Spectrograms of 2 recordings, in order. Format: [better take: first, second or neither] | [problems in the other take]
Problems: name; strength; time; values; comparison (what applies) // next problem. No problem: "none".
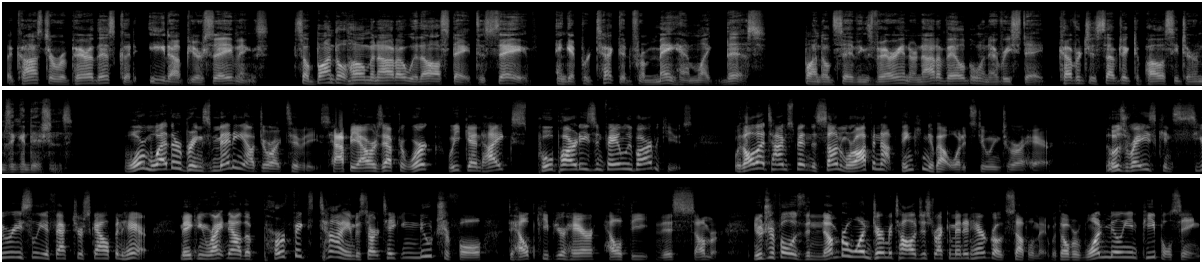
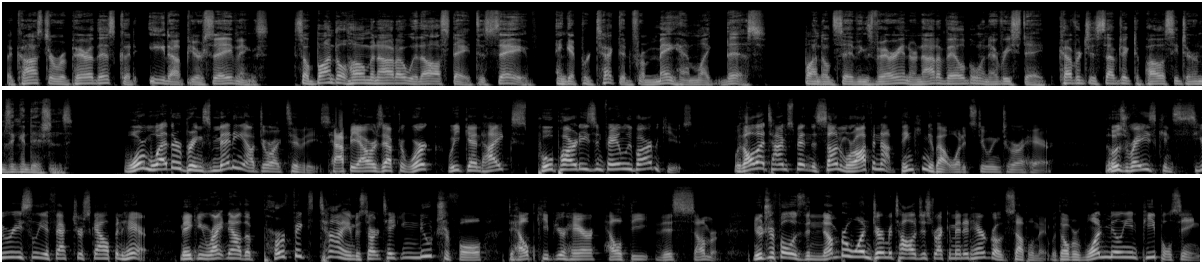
second | thin; very; fading below 500 Hz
